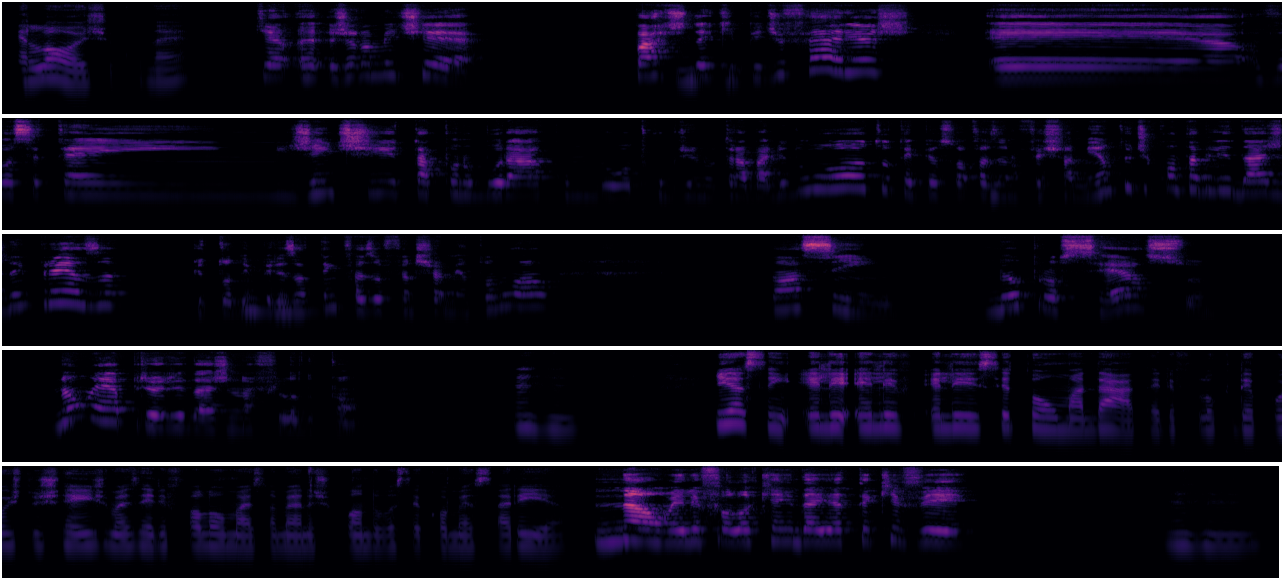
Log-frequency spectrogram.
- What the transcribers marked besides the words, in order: static; drawn out: "eh"; distorted speech; tapping; other background noise
- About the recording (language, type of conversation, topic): Portuguese, advice, Como posso lidar com a incerteza sobre o que pode acontecer no futuro?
